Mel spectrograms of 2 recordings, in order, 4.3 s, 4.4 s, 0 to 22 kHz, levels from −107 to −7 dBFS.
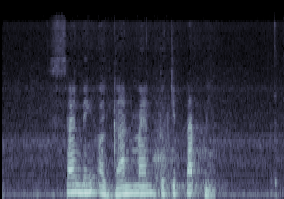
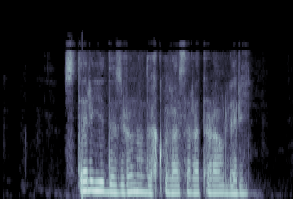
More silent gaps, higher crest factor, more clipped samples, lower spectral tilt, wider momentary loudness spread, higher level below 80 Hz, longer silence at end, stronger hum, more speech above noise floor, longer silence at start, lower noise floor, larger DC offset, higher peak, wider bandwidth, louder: neither; about the same, 14 dB vs 18 dB; neither; first, -9.5 dB/octave vs -6.5 dB/octave; about the same, 9 LU vs 11 LU; about the same, -64 dBFS vs -62 dBFS; second, 0.1 s vs 0.7 s; neither; second, 31 dB vs 51 dB; second, 0.8 s vs 1 s; second, -62 dBFS vs -81 dBFS; neither; second, -18 dBFS vs -14 dBFS; first, 13.5 kHz vs 9.4 kHz; about the same, -32 LUFS vs -30 LUFS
